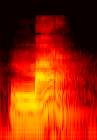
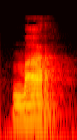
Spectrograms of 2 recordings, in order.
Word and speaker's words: Мара: Българите казват Мара, но правилно е ударението да пада на втората сричка. Мара.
